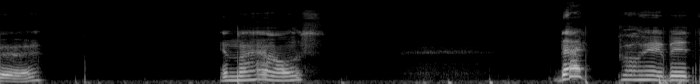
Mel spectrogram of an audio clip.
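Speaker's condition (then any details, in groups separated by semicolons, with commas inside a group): Cerebral palsy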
